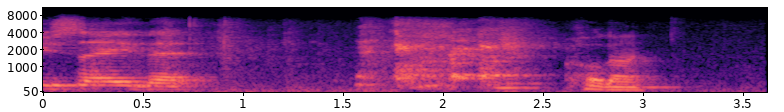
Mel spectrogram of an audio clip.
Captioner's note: juror coughing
